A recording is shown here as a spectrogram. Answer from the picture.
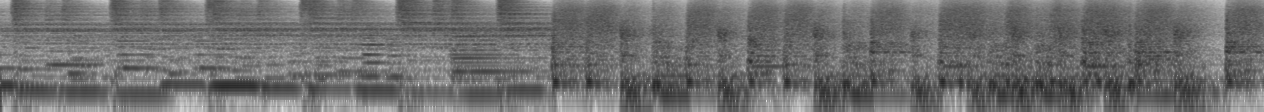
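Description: Live jazz combo playing: a guitar solo line over a swung ride-cymbal beat, then about three seconds in the drum kit takes over with a busy drum break on snare and bass drum.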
